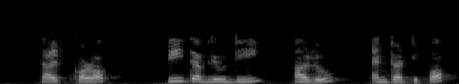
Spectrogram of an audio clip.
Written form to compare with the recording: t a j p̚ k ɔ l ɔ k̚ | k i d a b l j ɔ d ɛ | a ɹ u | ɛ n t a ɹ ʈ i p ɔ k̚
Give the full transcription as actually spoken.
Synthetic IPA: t a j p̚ k ɔ ɹ ɔ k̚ | p i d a b l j u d i | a ɹ u | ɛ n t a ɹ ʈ i p ɔ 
